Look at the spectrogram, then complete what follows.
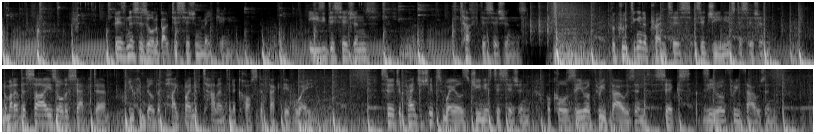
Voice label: English RADIO MIX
